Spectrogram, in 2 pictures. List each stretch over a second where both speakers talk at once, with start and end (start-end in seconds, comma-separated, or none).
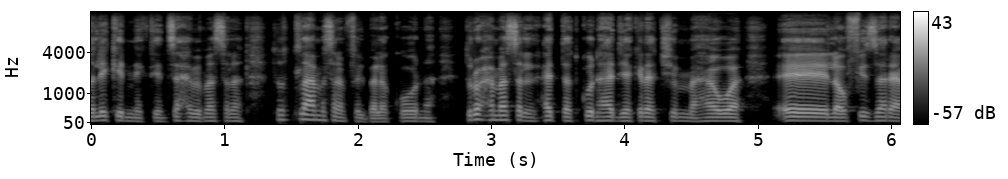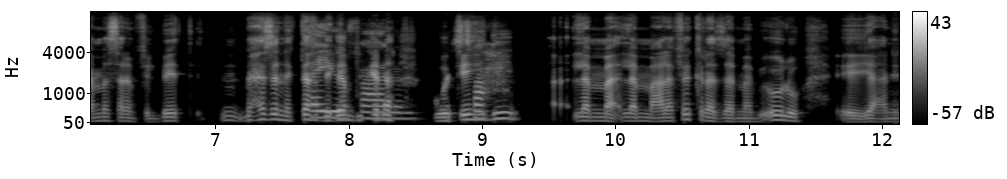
7.7-9.3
